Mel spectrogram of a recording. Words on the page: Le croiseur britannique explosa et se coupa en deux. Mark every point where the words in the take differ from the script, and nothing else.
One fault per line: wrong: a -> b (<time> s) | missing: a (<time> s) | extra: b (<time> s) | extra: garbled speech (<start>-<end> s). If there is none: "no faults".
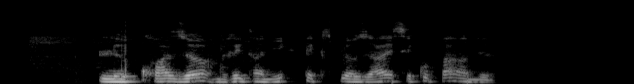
no faults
